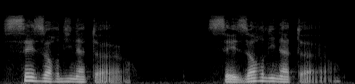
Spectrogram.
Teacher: you should make the liaison between S and O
